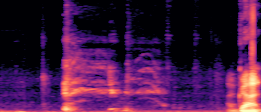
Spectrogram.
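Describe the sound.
A person clears a tickly throat in one short, harsh, loud burst near the end, after a stretch of softer voiced sounds.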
